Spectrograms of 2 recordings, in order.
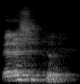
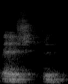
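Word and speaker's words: בְּרֵאשִׁית: 아까 그 발음으로 자음하고 모음하고를 연결시키면 이렇게 읽을 수 있습니다. 이게 베레시트입니다. 베레시트.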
